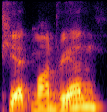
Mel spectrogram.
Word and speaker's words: Piet Mondrian: art generator so uh there's this artist called piet mondrian i think that's how you pronounce it i'm not sure exactly we always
